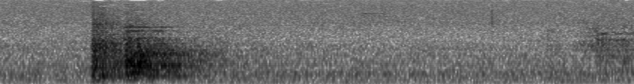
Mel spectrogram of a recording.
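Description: A single short knock of kitchen things being handled on the countertop, about a third of a second in, then quiet room tone.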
